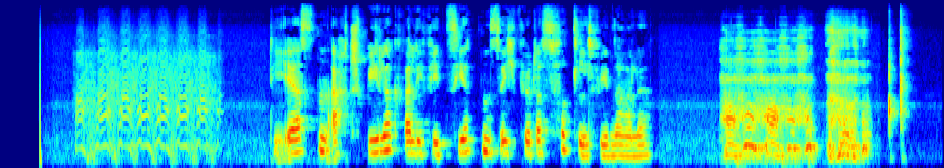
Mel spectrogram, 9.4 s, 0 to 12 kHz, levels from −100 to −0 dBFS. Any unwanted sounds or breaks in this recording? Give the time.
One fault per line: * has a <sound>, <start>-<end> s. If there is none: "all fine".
* has a laugh, 0.7-2.3 s
* has a laugh, 7.2-8.7 s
